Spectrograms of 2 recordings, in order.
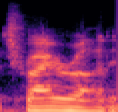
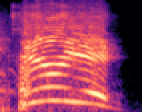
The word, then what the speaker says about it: Tyrion: I'm sorry that I don't know what a Triron is, but it's Tyrion.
